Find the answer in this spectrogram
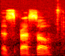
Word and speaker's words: espresso: pretty much means nothing it's pronounced espresso with an S not an X yeah it's pretty strange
